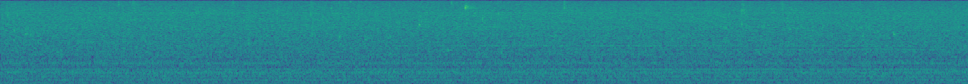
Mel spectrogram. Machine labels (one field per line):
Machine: pump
